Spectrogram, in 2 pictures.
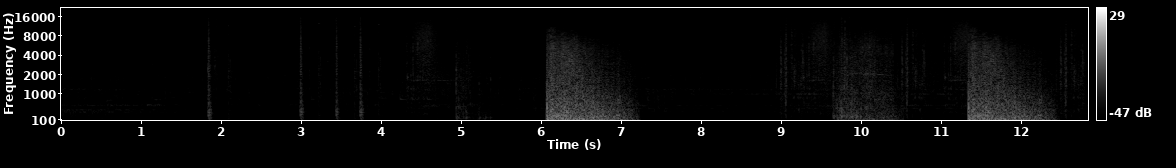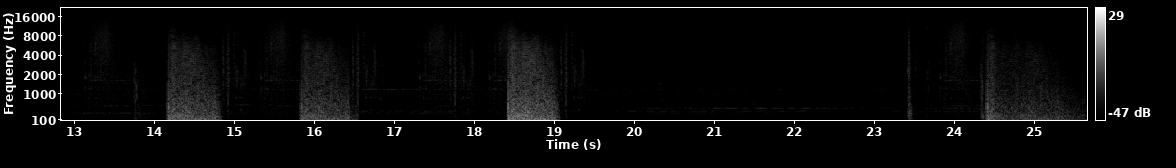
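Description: Rockets explode in the Besiege building game: a string of loud, booming blasts arrives in bursts, some close together and some spaced apart, with faint clicks and thuds between them.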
